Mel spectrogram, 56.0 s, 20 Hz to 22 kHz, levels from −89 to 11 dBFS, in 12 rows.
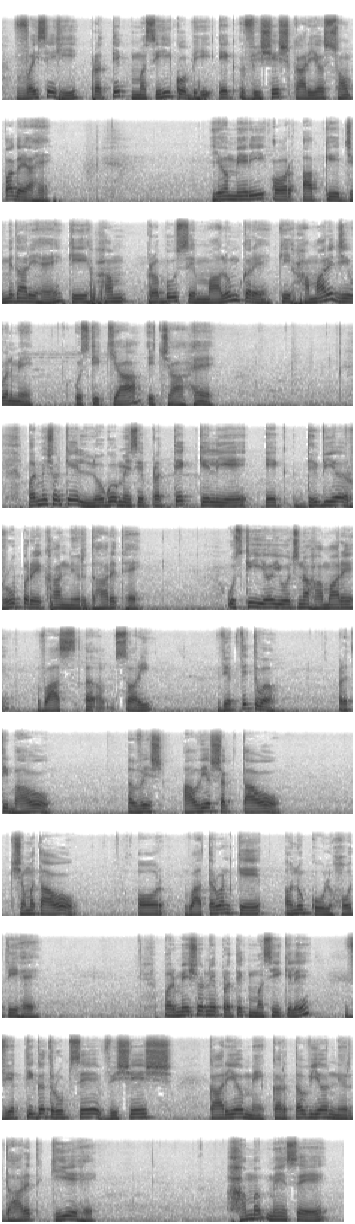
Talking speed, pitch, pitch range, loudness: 85 wpm, 120 Hz, 105-135 Hz, -16 LUFS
